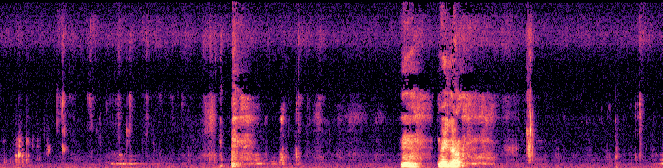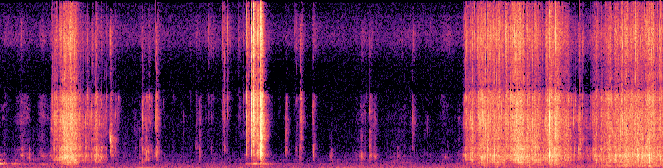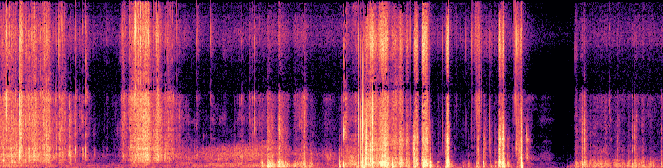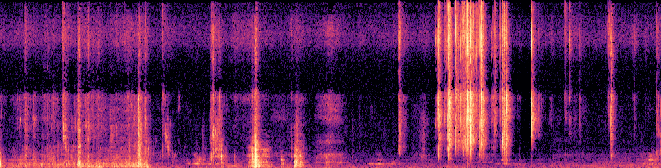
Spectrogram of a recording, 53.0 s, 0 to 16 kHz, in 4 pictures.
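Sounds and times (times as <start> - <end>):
plastic bag crinkling: 14.1 - 16.6, 17.2 - 19.6, 20.4 - 20.9, 22.4 - 32.7, 48.5 - 50.5.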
